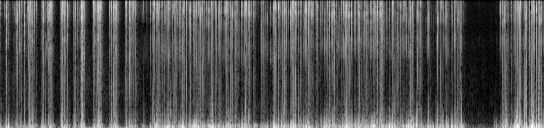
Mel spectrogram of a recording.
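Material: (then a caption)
Glass. Long nails scratch fast over the textured surface of a large, hollow, clear glass rose-shaped wine bottle with a rose-textured base, apparently empty. The rapid, uneven scratching makes a bright, gritty rasp over a dull low rumble, pausing briefly near the nine-second mark before resuming.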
